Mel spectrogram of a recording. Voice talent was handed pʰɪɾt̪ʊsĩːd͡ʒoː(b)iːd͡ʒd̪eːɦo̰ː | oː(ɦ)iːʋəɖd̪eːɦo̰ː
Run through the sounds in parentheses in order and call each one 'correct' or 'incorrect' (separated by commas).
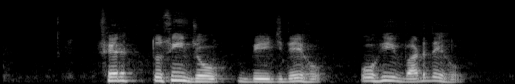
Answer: correct, correct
